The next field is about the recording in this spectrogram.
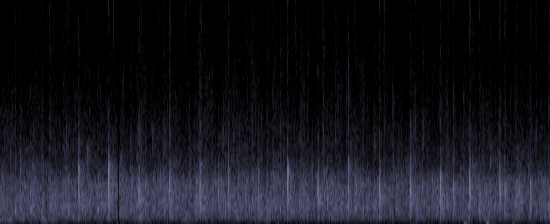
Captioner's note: audience applauding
